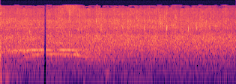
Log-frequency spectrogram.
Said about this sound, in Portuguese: Mas com o marido, pode aplaudir Jesus.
